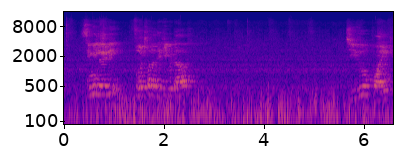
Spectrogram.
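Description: A man speaks calmly and clearly into a close microphone, explaining.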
